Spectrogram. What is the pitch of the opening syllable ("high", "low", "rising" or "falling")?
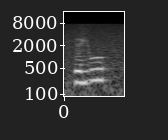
low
